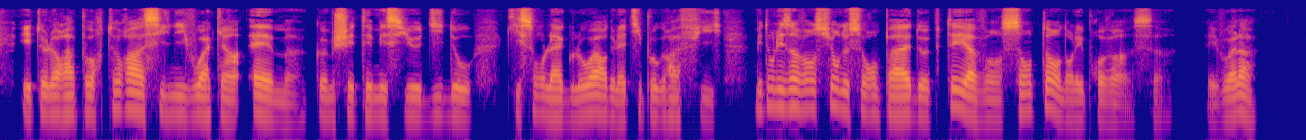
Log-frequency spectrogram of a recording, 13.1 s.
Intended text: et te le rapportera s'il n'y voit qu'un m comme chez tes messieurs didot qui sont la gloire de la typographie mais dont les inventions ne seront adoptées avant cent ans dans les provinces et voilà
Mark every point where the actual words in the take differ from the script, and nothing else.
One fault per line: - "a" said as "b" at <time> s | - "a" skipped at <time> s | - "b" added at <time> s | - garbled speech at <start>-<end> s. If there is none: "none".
- "pas" added at 8.8 s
